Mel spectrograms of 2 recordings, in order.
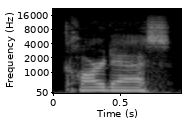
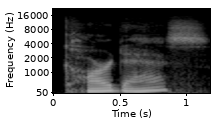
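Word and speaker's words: Carddass: planet, Pokemon, the 1996 Cardass Pokemon vending series cards. Cardass. Cardass. Can you spell this? That's how you say it. Card ass.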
